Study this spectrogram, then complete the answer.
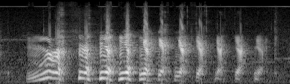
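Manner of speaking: high loud cackle; loud laugh. Real, not acted. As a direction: burst out laughing. Laugh at end of episode.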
